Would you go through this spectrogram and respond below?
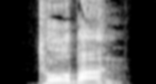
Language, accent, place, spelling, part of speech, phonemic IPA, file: German, Germany, Berlin, Turban, noun, /ˈtʊrbaːn/, De-Turban.ogg
- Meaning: turban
